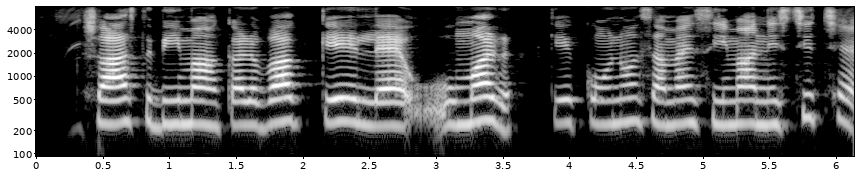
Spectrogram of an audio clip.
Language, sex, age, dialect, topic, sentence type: Maithili, female, 18-24, Bajjika, banking, question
